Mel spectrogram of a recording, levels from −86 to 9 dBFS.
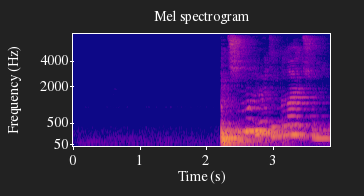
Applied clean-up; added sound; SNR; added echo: none; none; none; reverberation time 1.2 s.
